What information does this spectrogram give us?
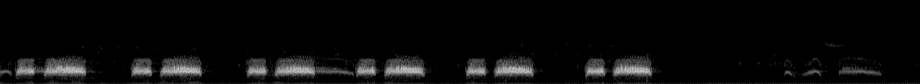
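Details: Banggo-style spotted dove calling in a yard, a caged lure bird facing a wild dove of the same loud voice type. Deep cooing phrases: a short coo followed by a longer rolled one, repeated steadily, then a softer phrase fading at the end.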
